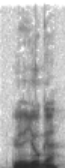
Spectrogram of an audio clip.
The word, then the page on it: yoga: France (Paris); [lə jo.ɡa]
